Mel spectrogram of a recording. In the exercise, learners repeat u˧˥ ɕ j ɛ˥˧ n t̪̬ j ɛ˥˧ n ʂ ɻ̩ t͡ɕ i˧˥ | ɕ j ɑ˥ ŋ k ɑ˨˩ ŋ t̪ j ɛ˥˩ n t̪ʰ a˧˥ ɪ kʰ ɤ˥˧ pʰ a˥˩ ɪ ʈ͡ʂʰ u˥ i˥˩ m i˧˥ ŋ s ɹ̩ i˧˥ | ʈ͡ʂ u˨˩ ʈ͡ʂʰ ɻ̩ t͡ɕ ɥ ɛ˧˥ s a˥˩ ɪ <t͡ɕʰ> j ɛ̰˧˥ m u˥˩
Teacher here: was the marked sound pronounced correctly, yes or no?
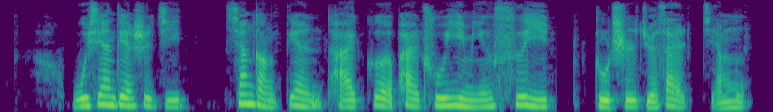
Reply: no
